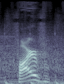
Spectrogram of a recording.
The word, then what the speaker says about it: Favre: Favre. That's it. People always say Brett Favre. But it's written F-A-V-R-E, right? So where does that pronunciation come from?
